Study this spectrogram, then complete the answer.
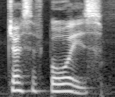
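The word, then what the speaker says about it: Beuys: An artist by the name of Joseph Boys. I've pronounced that correctly?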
